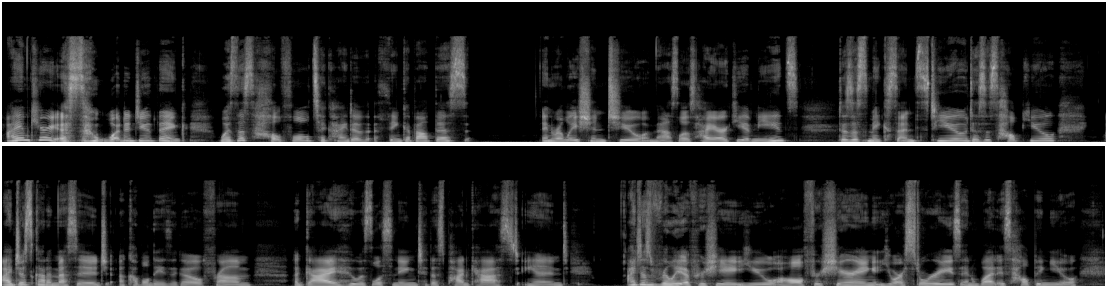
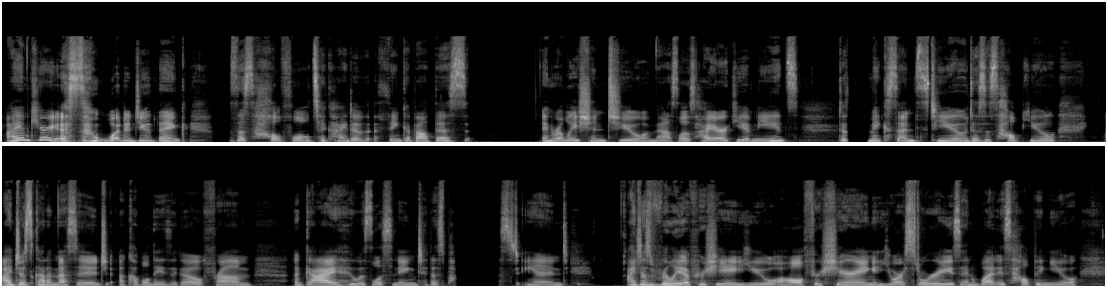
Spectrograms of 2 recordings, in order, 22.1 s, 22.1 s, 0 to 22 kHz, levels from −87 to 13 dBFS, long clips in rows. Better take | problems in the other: first | audio cutting out; at 2 s, at 8.5 s and at 16 s

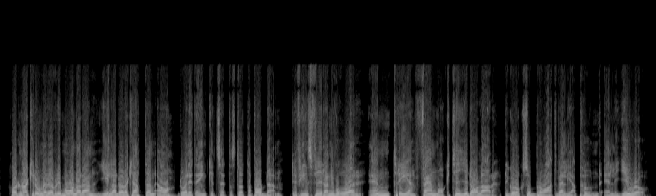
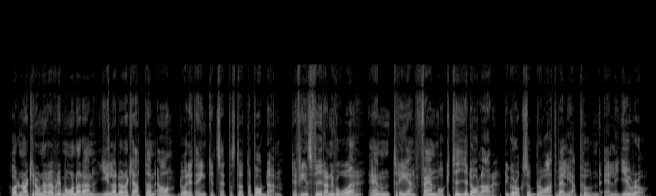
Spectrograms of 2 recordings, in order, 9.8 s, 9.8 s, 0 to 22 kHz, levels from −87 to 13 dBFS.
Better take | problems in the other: second | distortion; heavy; 16% of the sound clipped

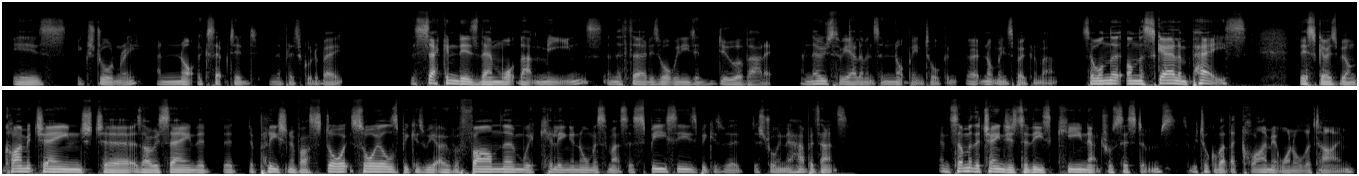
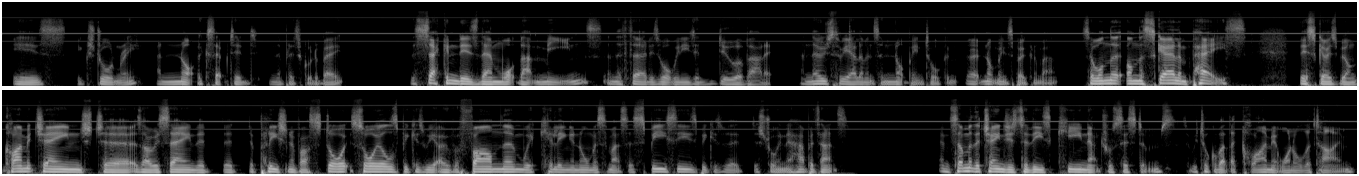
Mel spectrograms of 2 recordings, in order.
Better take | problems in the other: first | high-pitched whine; noticeable; throughout; 4.5 kHz, 15 dB below the speech

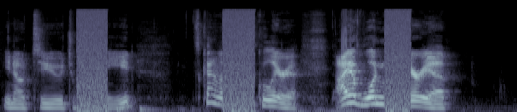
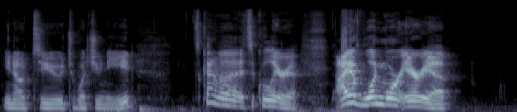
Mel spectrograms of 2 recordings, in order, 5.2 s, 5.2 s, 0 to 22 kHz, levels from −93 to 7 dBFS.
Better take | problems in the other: second | audio cutting out; filled with static; at 1 s, at 2 s and at 4 s

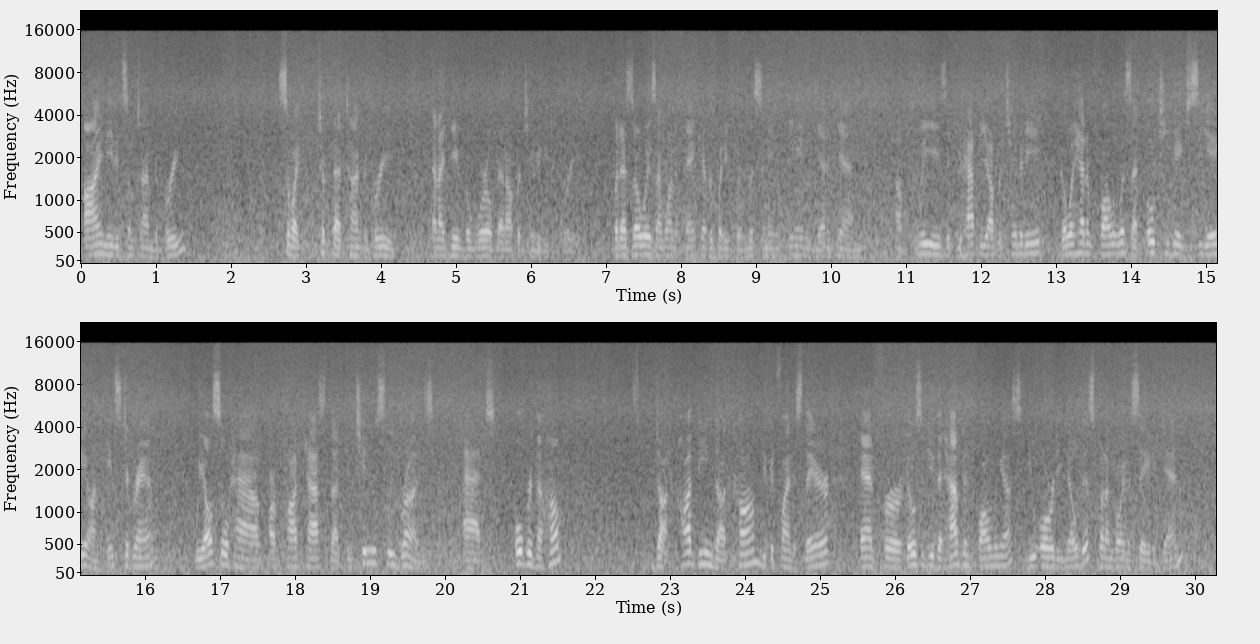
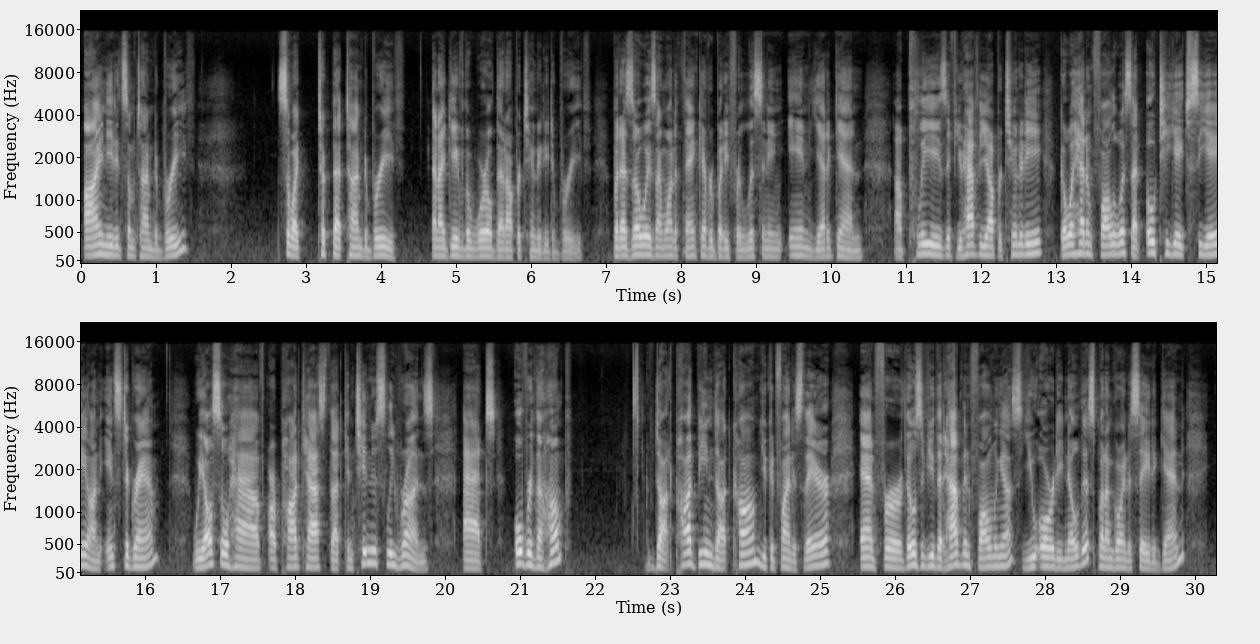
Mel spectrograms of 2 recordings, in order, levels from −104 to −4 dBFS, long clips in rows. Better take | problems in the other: second | hiss; loud; throughout; 5 dB below the speech

